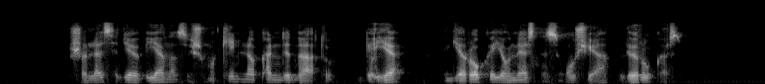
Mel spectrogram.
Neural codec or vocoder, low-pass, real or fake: codec, 24 kHz, 3 kbps, HILCodec; 7.2 kHz; fake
